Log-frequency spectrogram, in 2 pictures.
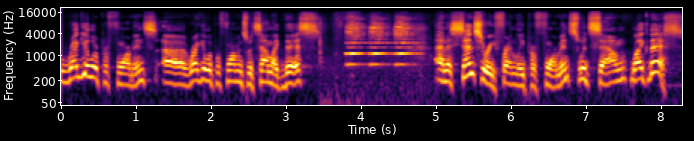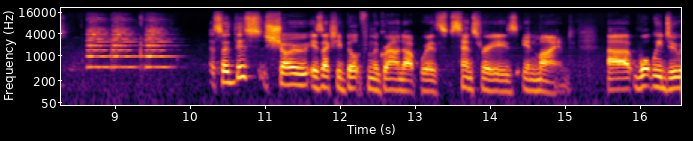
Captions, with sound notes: me at a regular performance. A regular performance would sound like this, [honking] and a sensory friendly performance would sound like this [honking]. >> So this show is actually built from the ground up with sensories in mind.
